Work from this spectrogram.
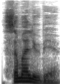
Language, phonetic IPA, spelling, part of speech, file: Russian, [səmɐˈlʲʉbʲɪje], самолюбие, noun, Ru-самолюбие.ogg
- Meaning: self-esteem, self-respect, pride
